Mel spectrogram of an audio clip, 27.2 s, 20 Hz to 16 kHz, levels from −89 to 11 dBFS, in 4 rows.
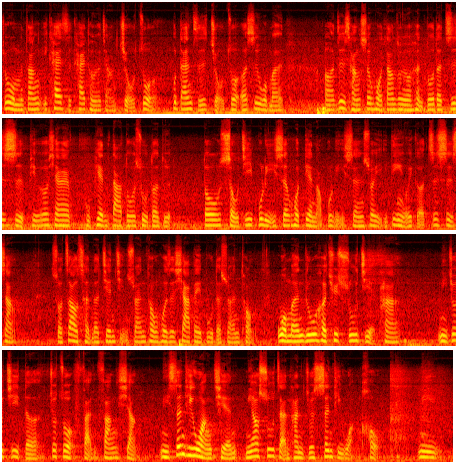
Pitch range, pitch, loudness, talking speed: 160-185 Hz, 170 Hz, -22 LUFS, 265 characters per minute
